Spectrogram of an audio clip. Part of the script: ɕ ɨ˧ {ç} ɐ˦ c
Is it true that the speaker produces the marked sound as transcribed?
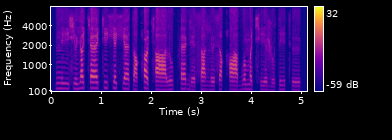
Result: no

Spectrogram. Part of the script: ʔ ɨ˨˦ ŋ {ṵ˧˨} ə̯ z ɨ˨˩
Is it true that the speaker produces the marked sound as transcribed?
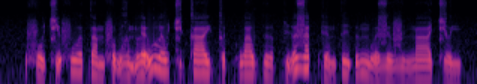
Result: no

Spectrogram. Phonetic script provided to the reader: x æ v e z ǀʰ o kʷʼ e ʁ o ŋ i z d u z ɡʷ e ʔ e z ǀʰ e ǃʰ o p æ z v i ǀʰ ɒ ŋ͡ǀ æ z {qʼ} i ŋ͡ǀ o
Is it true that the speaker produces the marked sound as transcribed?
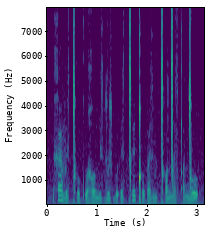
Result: yes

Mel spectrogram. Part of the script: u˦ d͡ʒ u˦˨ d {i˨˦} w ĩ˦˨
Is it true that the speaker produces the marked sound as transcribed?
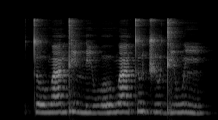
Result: yes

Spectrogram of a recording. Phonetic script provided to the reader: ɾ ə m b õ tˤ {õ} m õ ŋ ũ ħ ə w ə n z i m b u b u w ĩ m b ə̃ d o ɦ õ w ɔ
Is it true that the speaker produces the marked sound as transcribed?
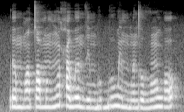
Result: no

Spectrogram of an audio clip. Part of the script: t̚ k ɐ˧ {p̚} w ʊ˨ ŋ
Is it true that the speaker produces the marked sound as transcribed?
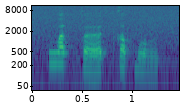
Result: yes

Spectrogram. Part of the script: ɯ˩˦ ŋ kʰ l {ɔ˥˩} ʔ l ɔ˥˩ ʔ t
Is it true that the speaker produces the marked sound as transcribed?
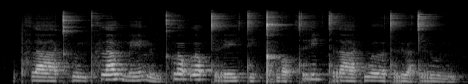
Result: yes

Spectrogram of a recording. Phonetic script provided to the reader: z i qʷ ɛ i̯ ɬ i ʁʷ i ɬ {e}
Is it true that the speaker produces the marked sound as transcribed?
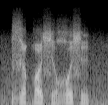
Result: no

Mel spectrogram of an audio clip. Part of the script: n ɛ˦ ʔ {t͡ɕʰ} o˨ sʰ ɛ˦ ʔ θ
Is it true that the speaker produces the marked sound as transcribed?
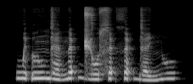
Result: no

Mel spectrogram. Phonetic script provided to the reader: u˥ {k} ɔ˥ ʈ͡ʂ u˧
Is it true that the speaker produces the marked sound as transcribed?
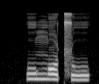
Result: no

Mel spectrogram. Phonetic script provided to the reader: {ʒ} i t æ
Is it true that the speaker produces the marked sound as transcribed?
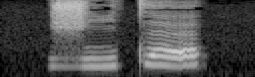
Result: yes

